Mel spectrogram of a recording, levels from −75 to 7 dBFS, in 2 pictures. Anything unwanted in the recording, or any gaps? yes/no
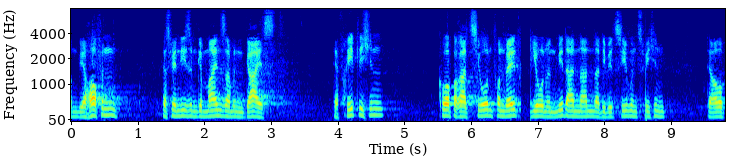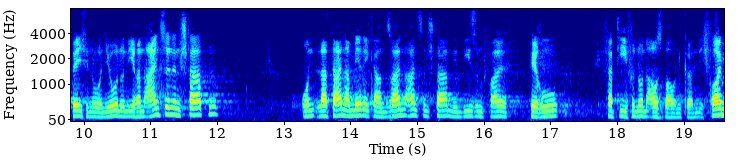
yes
